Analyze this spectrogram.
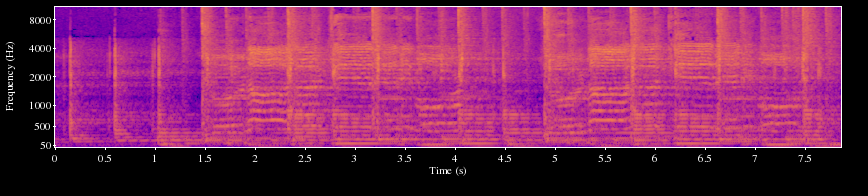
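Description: Instrumental intro of a 1950s pop song, with a steady, even drumbeat, a bouncing bass line and bright chords moving in a regular rhythm, loud and continuous, with no singing yet.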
